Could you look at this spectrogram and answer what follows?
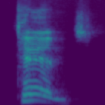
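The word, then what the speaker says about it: Thames: the river things of the river uh they pronounce it tim's is drying up now y'all in england it's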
